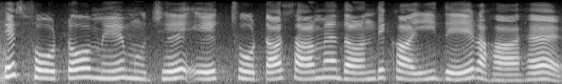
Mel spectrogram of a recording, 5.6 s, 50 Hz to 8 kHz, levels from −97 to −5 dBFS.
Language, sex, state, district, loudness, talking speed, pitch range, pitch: Hindi, female, Madhya Pradesh, Katni, -17 LUFS, 130 wpm, 235-280 Hz, 255 Hz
